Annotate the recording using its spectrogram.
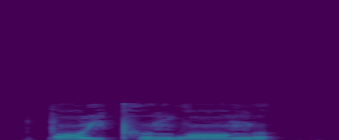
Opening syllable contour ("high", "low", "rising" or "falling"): low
